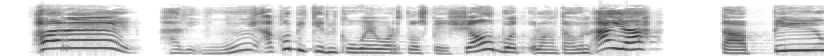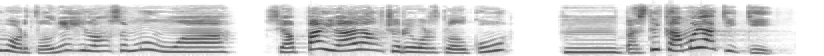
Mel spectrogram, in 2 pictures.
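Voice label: child CHARACTER; INDONESIA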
